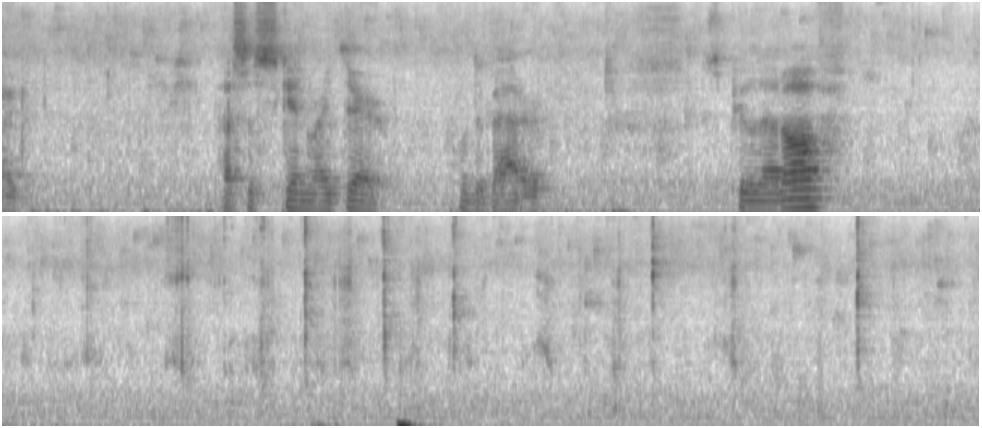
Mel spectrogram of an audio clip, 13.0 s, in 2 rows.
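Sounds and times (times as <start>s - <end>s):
person chewing fried fish: 6.6s - 13.0s.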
